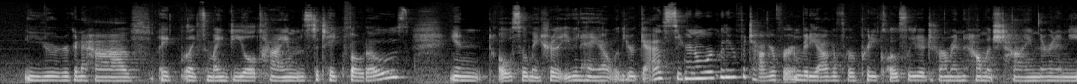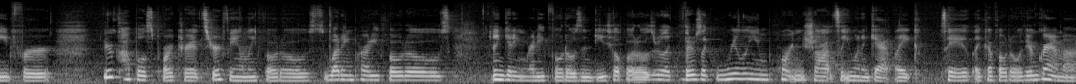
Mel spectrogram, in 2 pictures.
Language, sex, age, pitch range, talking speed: English, female, 20-39, 180-220 Hz, 225 wpm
